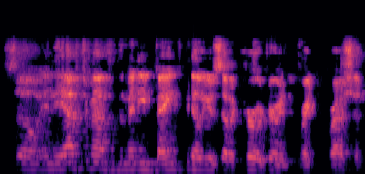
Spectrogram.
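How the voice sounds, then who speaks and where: Quick-paced and medium-pitched, an economics lecturer's voice carries from far off through an echoey room with slight background noise. He animates the class with stories, small staged scenes and questions for his students.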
